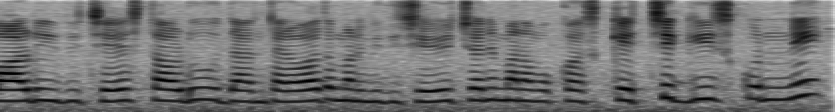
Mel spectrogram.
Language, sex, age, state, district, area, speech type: Telugu, female, 18-30, Andhra Pradesh, Krishna, urban, spontaneous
